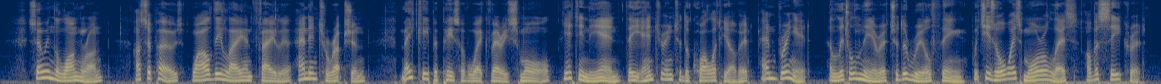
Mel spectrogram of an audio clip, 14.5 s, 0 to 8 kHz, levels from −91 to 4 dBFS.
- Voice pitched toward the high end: No, low, 130 Hz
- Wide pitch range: Yes, wide, 7.3 semitones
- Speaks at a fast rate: Yes, fast, 210 wpm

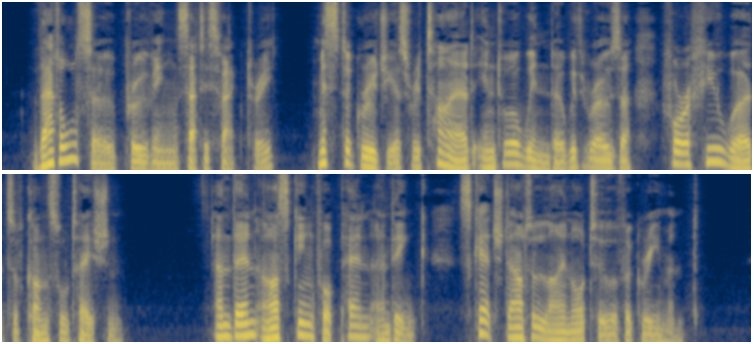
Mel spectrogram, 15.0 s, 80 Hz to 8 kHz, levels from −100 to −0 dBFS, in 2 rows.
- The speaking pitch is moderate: No, low, 110 Hz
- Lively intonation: Yes, wide, 8.0 semitones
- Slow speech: Yes, slow, 130 wpm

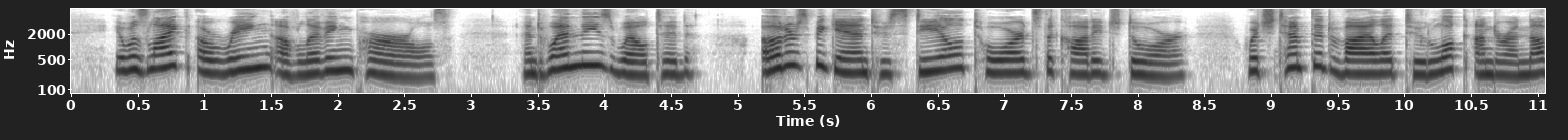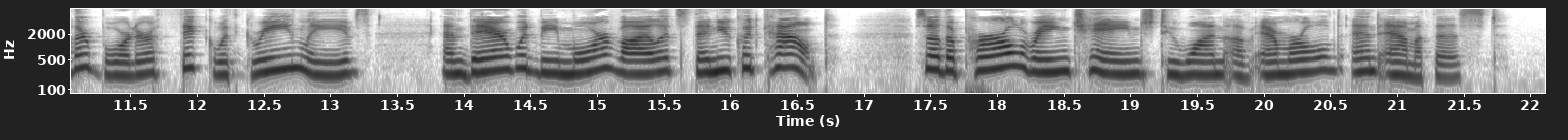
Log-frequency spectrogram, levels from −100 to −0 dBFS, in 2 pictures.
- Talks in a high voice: Yes, very high, 250 Hz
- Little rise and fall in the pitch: No, average, 3.9 semitones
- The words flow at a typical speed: Yes, average, 145 wpm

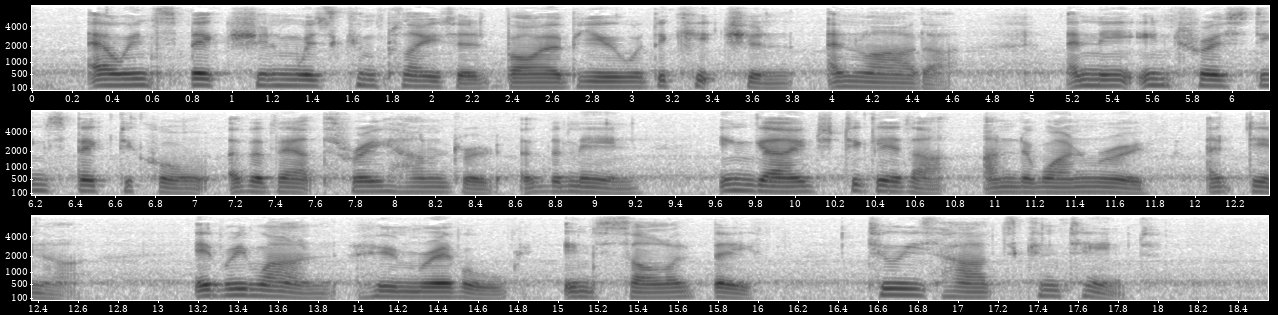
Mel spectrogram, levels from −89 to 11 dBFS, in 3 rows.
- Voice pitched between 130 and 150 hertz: Yes, low, 135 Hz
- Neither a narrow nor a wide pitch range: Yes, average, 3.9 semitones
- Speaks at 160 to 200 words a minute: No, slow, 135 wpm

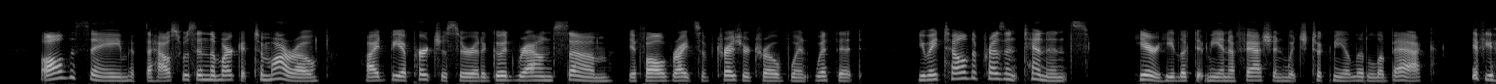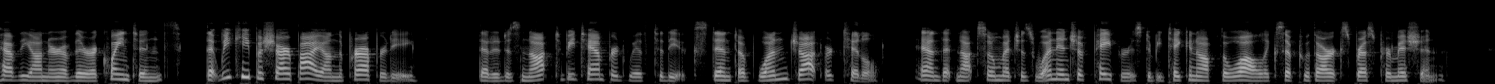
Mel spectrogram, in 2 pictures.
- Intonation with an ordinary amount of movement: Yes, average, 4.0 semitones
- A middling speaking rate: No, fast, 210 wpm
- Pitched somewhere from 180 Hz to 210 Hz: Yes, medium, 185 Hz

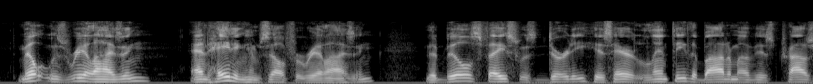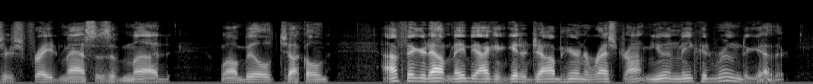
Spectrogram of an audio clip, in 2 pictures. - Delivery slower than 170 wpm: No, average, 175 wpm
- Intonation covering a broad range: No, average, 3.8 semitones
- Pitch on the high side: No, low, 120 Hz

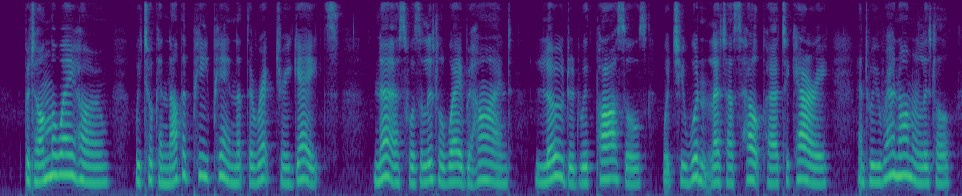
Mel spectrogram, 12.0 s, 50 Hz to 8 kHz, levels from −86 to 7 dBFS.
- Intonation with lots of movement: No, average, 3.5 semitones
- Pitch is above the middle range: Yes, high, 200 Hz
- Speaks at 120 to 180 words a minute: No, average, 190 wpm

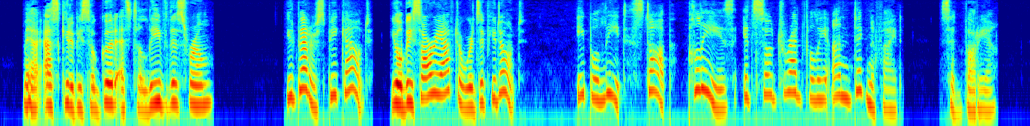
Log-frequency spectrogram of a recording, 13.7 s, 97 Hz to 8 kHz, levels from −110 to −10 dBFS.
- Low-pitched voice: No, high, 225 Hz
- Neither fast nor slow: Yes, average, 145 wpm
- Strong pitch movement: Yes, wide, 7.3 semitones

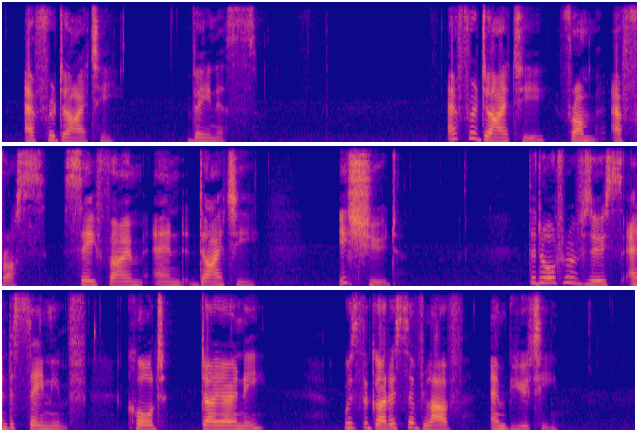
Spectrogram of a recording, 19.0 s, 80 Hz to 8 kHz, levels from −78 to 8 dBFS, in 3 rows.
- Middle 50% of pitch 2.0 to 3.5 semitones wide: Yes, average, 3.2 semitones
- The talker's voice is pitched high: Yes, high, 205 Hz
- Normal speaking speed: No, slow, 85 wpm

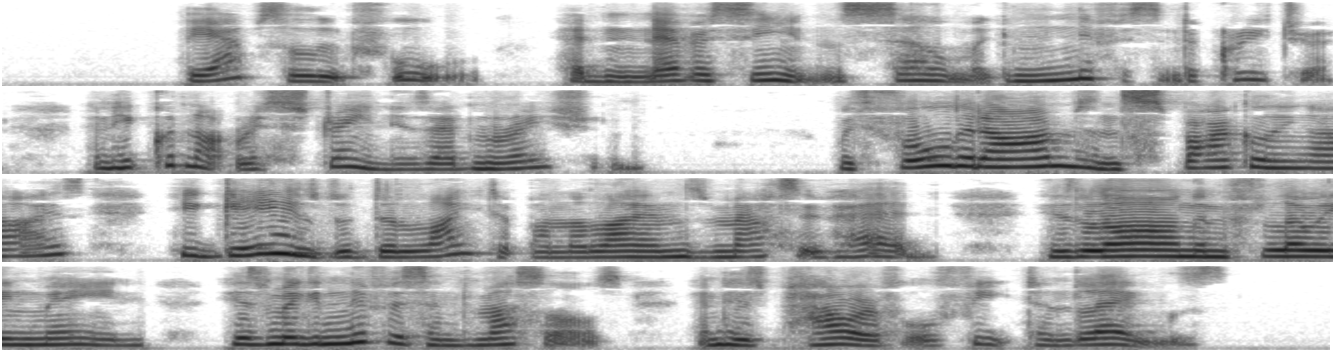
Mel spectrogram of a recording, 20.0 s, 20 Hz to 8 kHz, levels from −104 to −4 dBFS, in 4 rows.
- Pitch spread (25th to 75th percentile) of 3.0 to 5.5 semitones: Yes, average, 3.6 semitones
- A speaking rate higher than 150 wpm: No, average, 140 wpm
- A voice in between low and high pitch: No, high, 220 Hz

